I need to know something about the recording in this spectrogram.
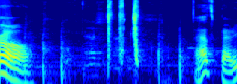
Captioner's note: kissing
